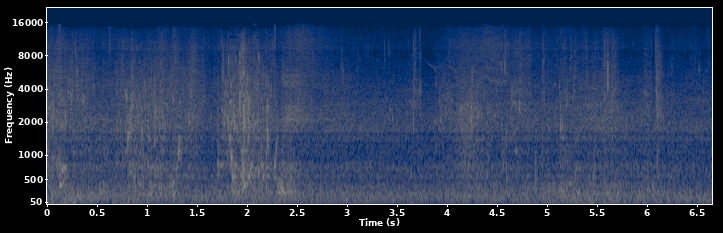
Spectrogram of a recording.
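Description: Hooked pike splashing and swirling at the surface of the water as it is played on the line, in a few short splashes, the loudest about two seconds in.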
